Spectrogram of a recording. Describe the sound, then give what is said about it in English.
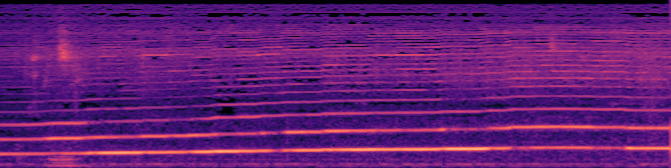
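A sustained resonant note hums inside a tube of fixed length, rich in harmonics, and glides slowly upward in pitch over several seconds. It stays steady and fairly loud throughout after a short low knock near the start. “And what I'm going to do now is I'm going to change the note inside that tube of a fixed length.”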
